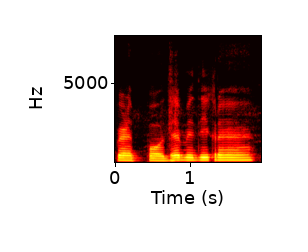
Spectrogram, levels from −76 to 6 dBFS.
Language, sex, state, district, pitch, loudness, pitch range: Hindi, male, Jharkhand, Garhwa, 155 Hz, -14 LUFS, 145-160 Hz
